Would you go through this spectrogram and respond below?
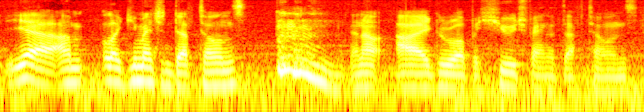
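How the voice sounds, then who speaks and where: A man's voice: medium pitch, moderate pace, a little hiss or hum. A man in his thirties, a band musician, answering interview questions in a hesitant, rambling way full of fillers. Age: 30s. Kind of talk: casual interview.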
